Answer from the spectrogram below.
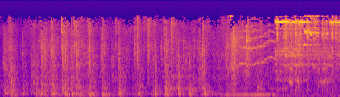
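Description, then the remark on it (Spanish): A metal shop rolling shutter rattles and clatters steadily as Leonor pulls it all the way down, ending in a drawn-out screech and a sustained metallic ring, with no voices. “Leonor baja del todo la persiana de la tienda.”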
